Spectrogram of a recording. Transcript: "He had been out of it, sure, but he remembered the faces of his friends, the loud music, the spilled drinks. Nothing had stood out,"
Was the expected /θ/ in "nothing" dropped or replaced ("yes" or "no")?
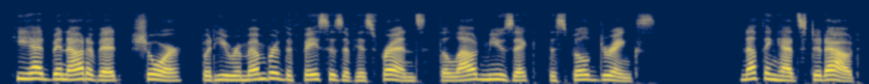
no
